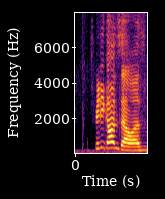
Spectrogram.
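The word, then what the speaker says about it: Speedy Gonzales: I said his name wrong apparently last time and I got caught for it. So, Speedy Gonzalez, the little mouse from Looney Tunes.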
